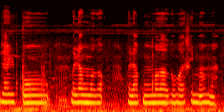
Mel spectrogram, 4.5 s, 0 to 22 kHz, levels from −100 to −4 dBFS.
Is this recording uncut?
yes; 0 cuts

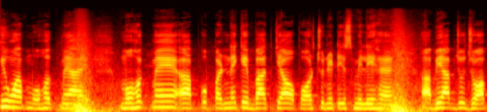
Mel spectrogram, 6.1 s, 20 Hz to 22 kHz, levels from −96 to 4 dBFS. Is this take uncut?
yes; 0 cuts

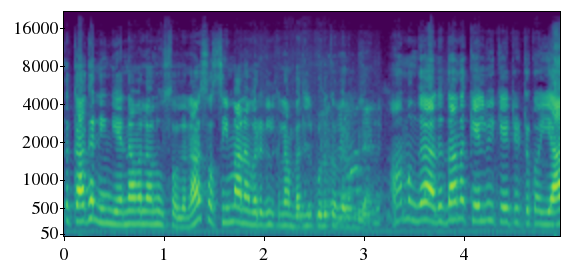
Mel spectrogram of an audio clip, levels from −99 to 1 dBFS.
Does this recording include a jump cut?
yes; 1 cut; at 3.1 s

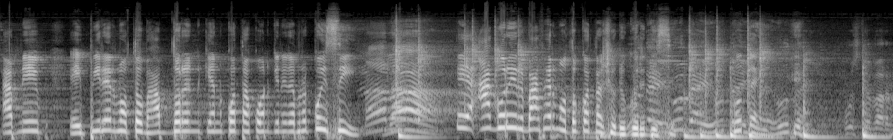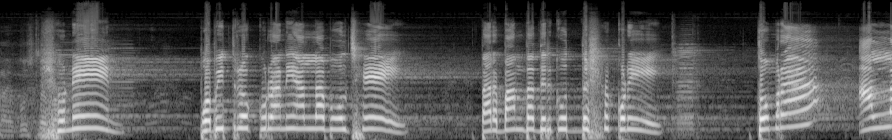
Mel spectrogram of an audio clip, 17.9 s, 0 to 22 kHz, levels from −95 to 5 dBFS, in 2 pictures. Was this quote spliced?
no; 0 cuts

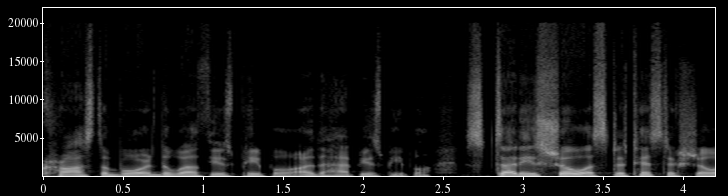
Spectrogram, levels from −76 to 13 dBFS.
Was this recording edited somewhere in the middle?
no; 0 cuts

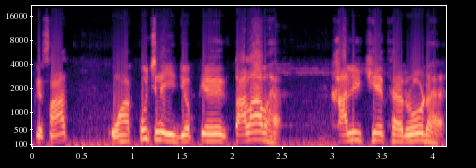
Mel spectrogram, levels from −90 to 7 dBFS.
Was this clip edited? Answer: no; 0 cuts

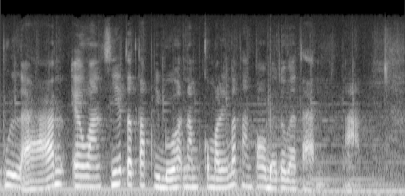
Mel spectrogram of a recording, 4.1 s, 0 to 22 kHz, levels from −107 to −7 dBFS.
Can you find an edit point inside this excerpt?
no; 0 cuts

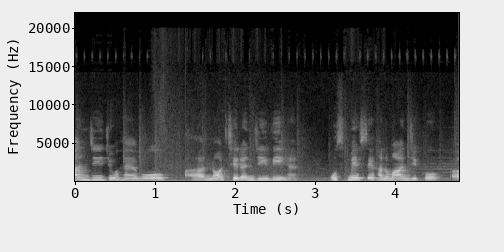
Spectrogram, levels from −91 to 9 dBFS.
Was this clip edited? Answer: yes; 1 cut; at 1.4 s

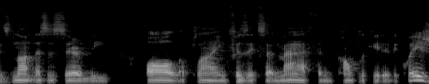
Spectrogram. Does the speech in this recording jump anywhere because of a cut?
no; 0 cuts

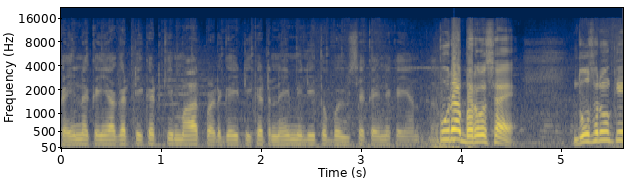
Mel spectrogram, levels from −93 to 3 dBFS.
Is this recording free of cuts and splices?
no; 1 cut; at 3.8 s

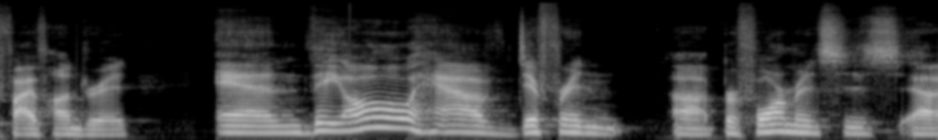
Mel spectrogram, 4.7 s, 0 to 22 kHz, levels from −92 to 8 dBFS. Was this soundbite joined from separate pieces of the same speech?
no; 0 cuts

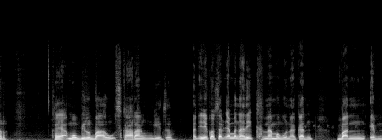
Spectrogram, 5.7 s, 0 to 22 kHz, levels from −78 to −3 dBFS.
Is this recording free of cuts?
no; 1 cut; at 2.9 s

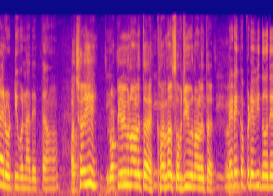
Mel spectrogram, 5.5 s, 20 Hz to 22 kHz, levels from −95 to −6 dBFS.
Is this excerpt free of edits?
no; 1 cut; at 4.4 s

